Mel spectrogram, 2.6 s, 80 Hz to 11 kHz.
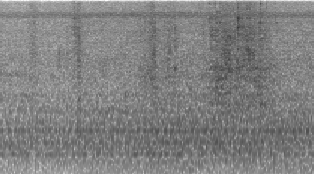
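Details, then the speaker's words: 2011 Ford Edge Limited FWD, rear hub turned by hand during replacement: dry, gritty rasping growl rising with each push; the rear wheel hub bearing is worn. "yeah you can hear that wheelberry so we picked the right wheel bearing it is this right one"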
